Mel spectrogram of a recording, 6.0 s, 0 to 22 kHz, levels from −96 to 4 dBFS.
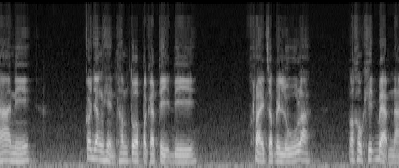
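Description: Throughout the speech the sound has a grainy, rough texture, with tonal parts sounding noisy, while the top end still reaches about 20.2 kHz. This is likely Opus compression in its music mode: the encoder keeps each band's energy but, short of bits, fills detail by copying lower bands or with noise. The plainly audible damage at full bandwidth points to a rate around 24 kbps.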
